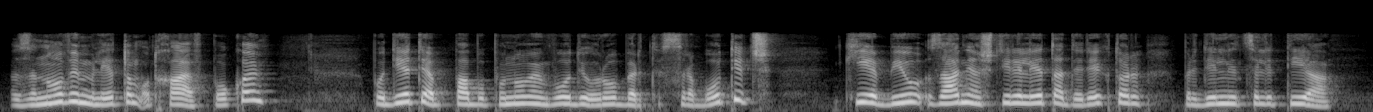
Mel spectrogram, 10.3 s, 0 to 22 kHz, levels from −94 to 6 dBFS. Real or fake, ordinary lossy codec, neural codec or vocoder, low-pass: real; none; none; 7.2 kHz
